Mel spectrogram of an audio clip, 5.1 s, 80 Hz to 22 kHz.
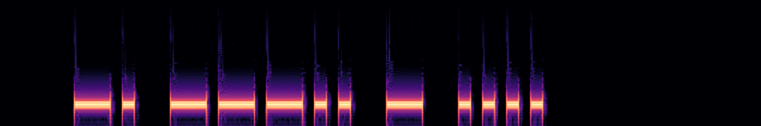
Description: Morse code, heard as a keyed tone, about 15 wpm, 700 Hz. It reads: N8TH
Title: USA Call Signs - 4 Characters - Repeated 3x - 15wpm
